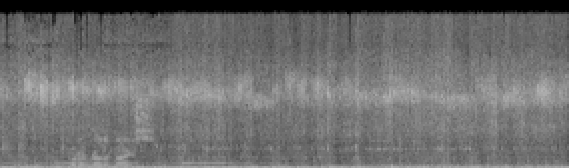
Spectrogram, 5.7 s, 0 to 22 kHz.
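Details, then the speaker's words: Chevrolet Corvette C6 V8 after lifter replacement, warmed up: deep, even rumble with no lifter tick or tap; engine running clean and healthy. "nice yeah yeah car's running good"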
